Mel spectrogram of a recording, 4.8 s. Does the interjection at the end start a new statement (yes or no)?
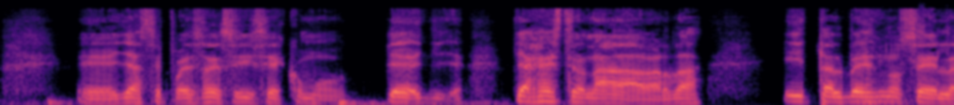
no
